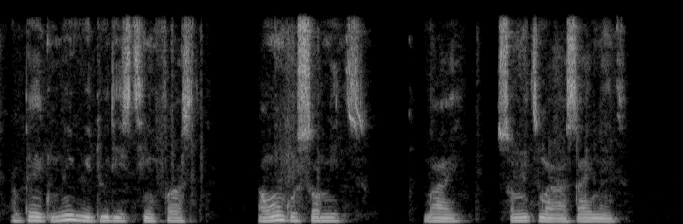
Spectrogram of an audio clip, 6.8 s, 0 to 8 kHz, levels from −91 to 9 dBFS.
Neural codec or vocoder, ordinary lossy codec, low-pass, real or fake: none; none; 7.2 kHz; real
